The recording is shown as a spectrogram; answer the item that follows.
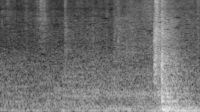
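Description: A single loud thump about one and a half seconds in, over a low steady rumble.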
